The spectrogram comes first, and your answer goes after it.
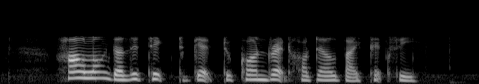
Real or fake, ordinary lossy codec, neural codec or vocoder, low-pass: real; none; none; 3.6 kHz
